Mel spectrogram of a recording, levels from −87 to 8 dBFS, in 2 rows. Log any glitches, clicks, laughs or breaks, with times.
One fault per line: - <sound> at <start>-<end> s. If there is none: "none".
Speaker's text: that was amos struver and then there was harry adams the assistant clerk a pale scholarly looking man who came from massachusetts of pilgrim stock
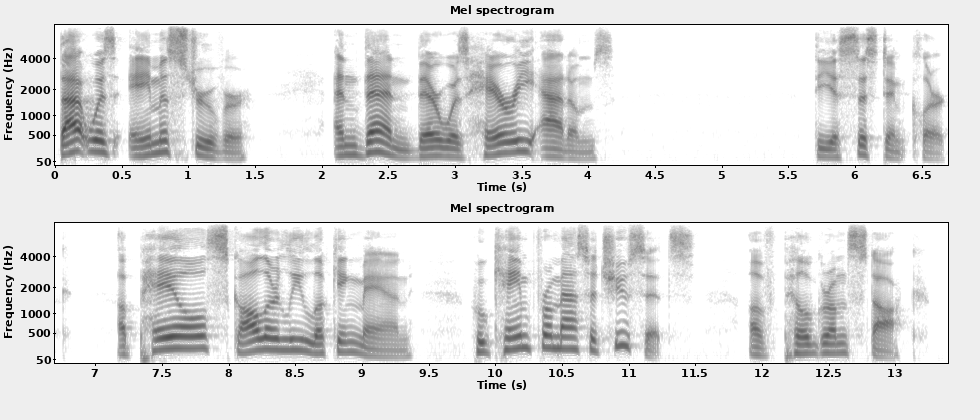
none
